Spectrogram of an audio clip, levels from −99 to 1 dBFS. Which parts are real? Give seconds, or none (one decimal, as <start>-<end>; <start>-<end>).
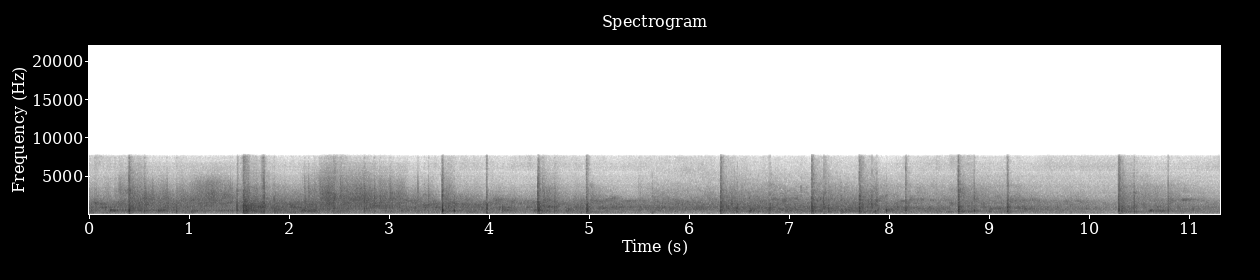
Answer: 5.6-7.9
